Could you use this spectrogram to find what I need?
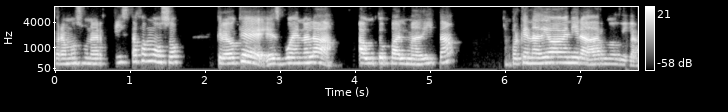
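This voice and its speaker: Bright and sharp, a woman's fairly high voice moves at a moderate pace with fairly even intonation. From Venezuela. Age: 30s. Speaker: podcast co-host. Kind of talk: casual chat.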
